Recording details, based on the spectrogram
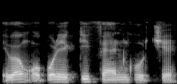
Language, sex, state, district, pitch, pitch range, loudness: Bengali, male, West Bengal, Jhargram, 110 Hz, 110-115 Hz, -15 LUFS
